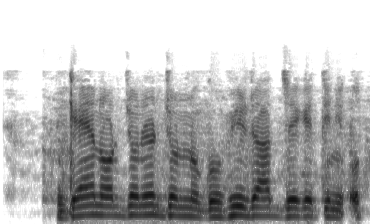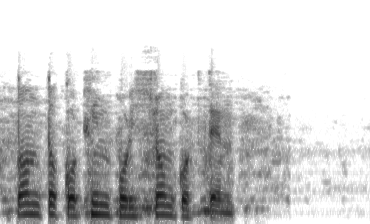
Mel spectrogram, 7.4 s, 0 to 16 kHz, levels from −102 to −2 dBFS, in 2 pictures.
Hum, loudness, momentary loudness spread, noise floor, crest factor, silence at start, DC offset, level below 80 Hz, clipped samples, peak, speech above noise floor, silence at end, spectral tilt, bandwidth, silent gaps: none; -18 LUFS; 6 LU; -74 dBFS; 14 dB; 0.45 s; under 0.1%; -60 dBFS; under 0.1%; -4 dBFS; 57 dB; 1.35 s; -11 dB/octave; 5 kHz; none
